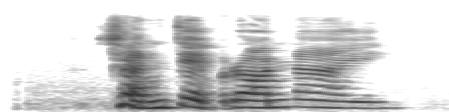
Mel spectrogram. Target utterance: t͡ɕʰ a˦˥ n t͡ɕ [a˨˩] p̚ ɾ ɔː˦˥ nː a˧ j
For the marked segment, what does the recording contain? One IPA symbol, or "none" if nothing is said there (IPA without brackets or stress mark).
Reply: e˨˩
